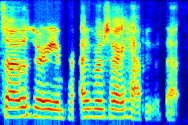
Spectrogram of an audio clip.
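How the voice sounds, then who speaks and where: Slightly muffled, dry call audio carries an American woman's voice. She talks casually at a middling pitch, like a guest chatting on a livestream. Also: rapid-fire, vocal fry, a little mellow, no echo. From United States. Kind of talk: casual chat.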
